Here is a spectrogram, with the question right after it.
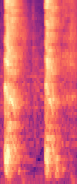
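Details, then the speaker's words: Two short, sharp, deliberately acted cough bursts about half a second apart from an adult woman, demonstrating a "bad cough"; cough. "So sorry, I've got a bad cough."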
